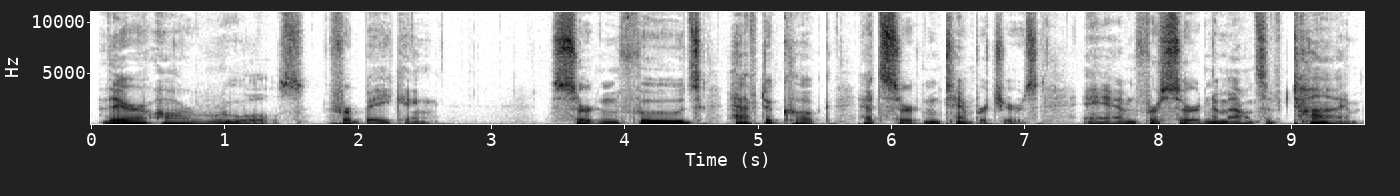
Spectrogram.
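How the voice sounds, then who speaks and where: Grumpy tsundere were-dragon played by a man, roleplay audio. Bass-deep with lively swings, fussy about rules, dry close sound. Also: no echo, heavily acted. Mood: exasperated. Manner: fussy, exasperated, drawn-out emphatic phrasing. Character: grumpy, rule-bound male were-dragon, exasperated tsundere boyfriend.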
